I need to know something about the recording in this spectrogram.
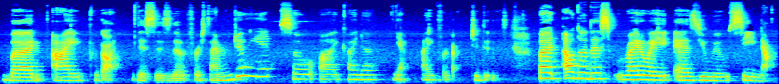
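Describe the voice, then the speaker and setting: A young woman from Brazil speaks English with a clear Brazilian Portuguese accent. She chats casually, restarts her sentences and laughs often at her own mistakes. Her voice sits at a middle pitch for a woman. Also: huge pitch swings, a little slow, a bit bright. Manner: chatty, self-deprecating, laughs often, many restarts. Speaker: art vlogger. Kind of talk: casual voice-over narration of a craft video. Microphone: phone.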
